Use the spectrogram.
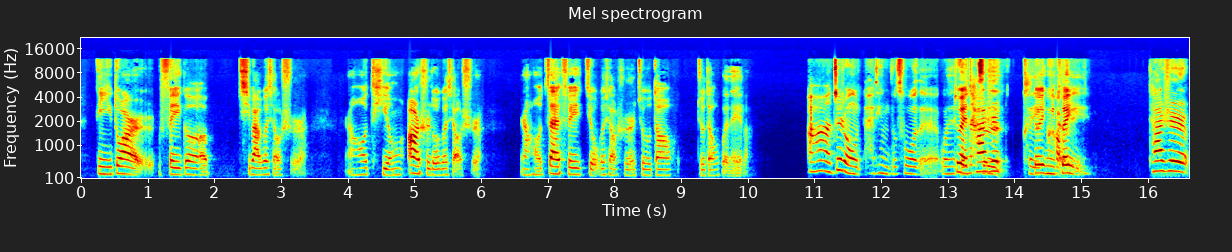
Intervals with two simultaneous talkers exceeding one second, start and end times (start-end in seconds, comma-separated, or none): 13.1-15.1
